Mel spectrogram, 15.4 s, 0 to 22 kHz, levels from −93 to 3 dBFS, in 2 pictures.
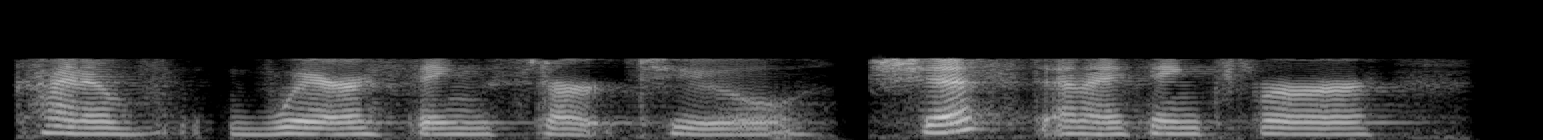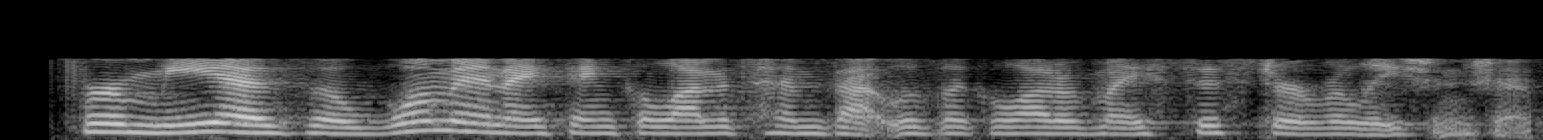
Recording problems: garbled, watery; badly; nothing above 4 kHz
wrong speed, natural pitch; too slow; 0.5 times normal speed

